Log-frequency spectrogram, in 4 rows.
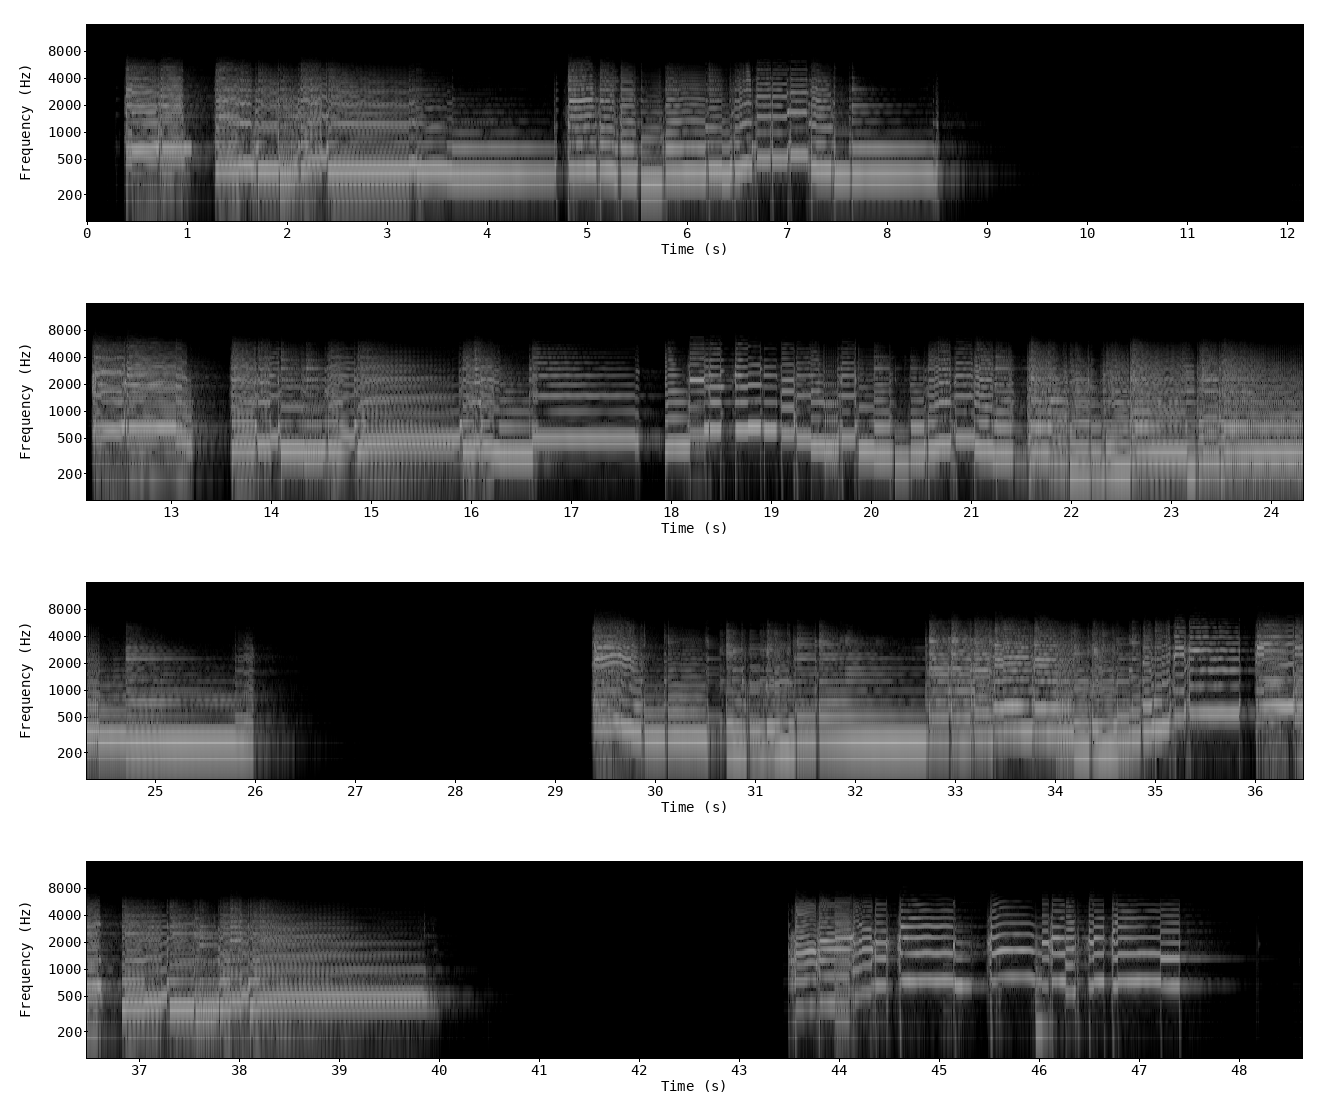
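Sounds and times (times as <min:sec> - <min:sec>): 
Jazzmaster electric guitar crunch lead: 0:00.4 - 0:08.6, 0:12.2 - 0:26.2, 0:29.4 - 0:40.0, 0:43.5 - 0:47.6.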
